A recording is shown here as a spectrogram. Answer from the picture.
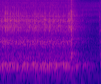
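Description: Cuisinart food processor motor spinning its chopping blade through onion chunks with a steady hum, then cutting off about a second and a half in as the lever is released: pulse-chopping.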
